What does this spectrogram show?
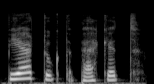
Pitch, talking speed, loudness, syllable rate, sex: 225 Hz, 155 wpm, -20 LUFS, 4.5 syllables/s, female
